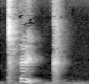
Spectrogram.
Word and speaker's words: take: we take turns okay this is a word that has a silent e on the end when i say the word take that e doesn't get to say anything but it makes the a say its name so we take turns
